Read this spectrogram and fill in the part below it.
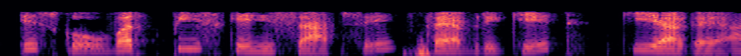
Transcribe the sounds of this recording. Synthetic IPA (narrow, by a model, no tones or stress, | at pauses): ɪskoʋɐɾk̚piːskeɦɪsa̰ːbsefɛːbɾikeːʈ | kijaɡɐja̰ː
